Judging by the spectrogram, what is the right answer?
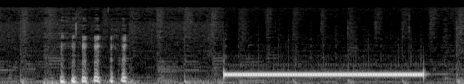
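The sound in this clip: Telephone dialing and ringing tone on a call that sounds like one placed abroad: a quick run of dialing beeps, a short pause, then one long, steady, unbroken ring tone that holds for about two seconds before stopping.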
